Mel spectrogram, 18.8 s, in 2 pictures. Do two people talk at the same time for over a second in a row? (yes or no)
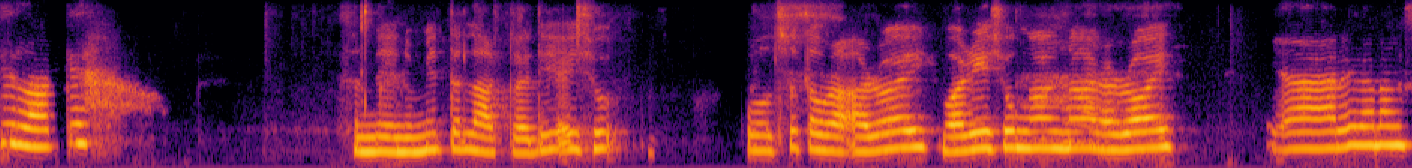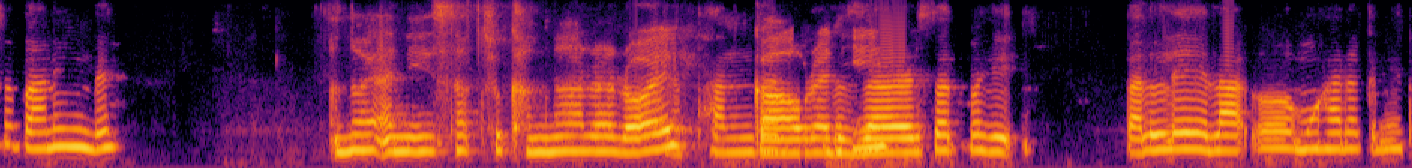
no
